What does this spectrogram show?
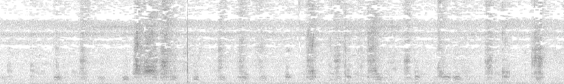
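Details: Cattle egrets arriving at dusk to roost in eucalyptus trees at Lago Artificial, Corona, Panama, squabble over perches. Their short, harsh, croaking rasps overlap in a steady chatter over a constant background hiss.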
